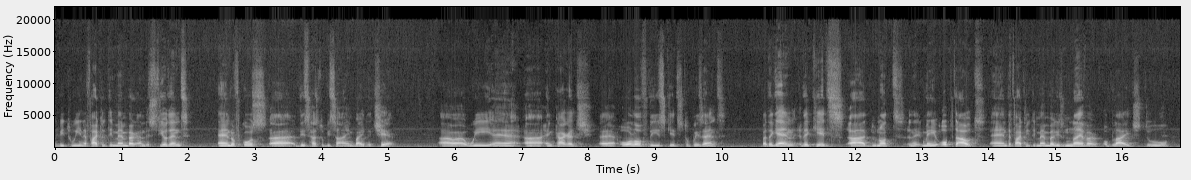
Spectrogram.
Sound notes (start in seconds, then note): none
